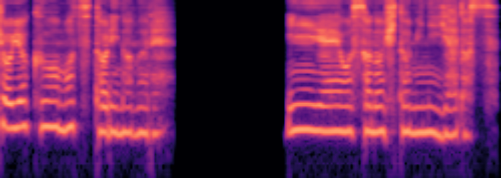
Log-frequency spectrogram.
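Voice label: Daily Japanese; Nemesis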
